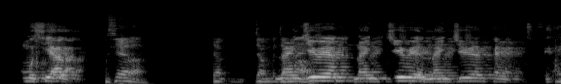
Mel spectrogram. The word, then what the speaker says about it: Musiala: I mean, that is Musela, or how do you pronounce his name? Musiala.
